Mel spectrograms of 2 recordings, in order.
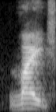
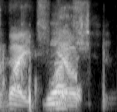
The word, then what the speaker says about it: Veitch: There was I don't know how do you pronounce the last name? Veitch, yeah, Veitch.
